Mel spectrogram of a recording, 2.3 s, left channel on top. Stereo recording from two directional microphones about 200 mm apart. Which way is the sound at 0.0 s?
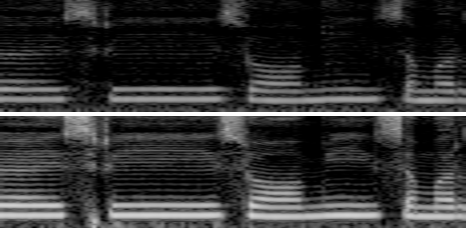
40° right (ahead or behind).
